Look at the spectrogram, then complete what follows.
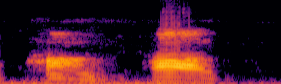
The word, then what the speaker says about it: Hong: How do you pronounce his last name? Hong.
